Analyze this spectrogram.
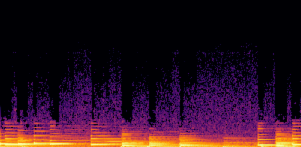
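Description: Background piano music, notes and chords struck and left to fade.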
